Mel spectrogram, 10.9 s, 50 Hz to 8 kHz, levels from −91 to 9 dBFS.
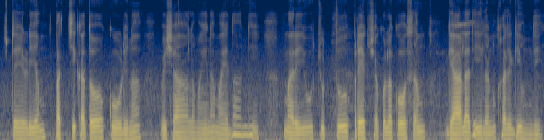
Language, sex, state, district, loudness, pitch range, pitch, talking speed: Telugu, male, Telangana, Hyderabad, -19 LUFS, 105-115 Hz, 110 Hz, 65 wpm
